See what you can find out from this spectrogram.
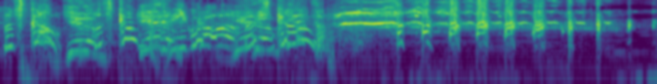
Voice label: lets go lets go laugh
